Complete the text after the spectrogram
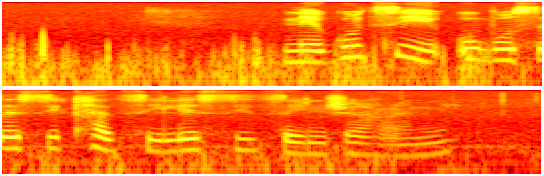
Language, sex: Swati, female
